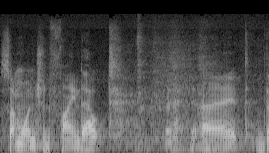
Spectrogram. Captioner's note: laughter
